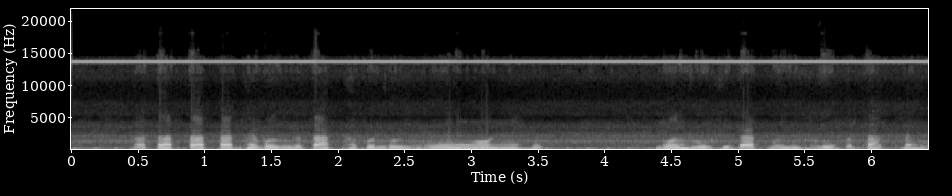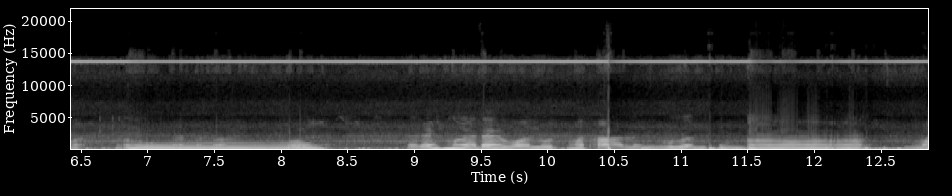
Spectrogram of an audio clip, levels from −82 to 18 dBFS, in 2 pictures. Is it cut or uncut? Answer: uncut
